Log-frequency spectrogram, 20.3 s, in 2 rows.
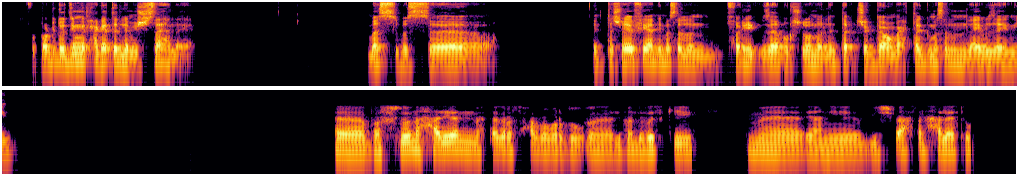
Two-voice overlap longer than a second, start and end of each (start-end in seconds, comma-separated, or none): none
